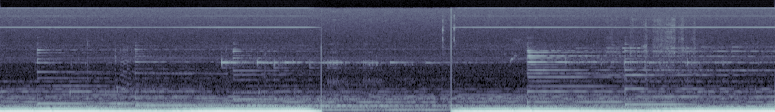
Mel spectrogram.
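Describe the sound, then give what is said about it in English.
A deep, droning blue whale call, steady low tones with an almost mechanical hum, broken by a brief quiet gap before the moan resumes with faint higher harmonics. No talking. “That's the sound of the largest living animal on the planet. It's a blue whale.”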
